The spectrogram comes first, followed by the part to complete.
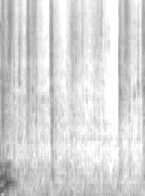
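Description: Faint rustling of a deck of oracle cards being handled by hand, with a few soft card strokes.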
